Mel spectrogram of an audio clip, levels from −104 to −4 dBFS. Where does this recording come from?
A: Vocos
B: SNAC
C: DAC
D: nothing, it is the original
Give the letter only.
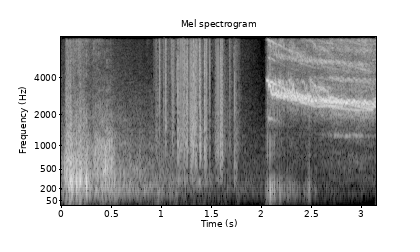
D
